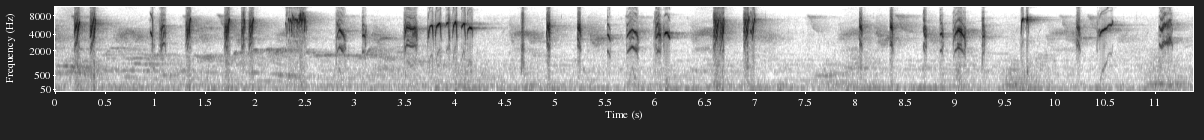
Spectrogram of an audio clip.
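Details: Male kolibri ninja sunbird singing to train songbirds: busy, continuous series of high, sharp chirps and twittering phrases with brief gaps, little background noise.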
